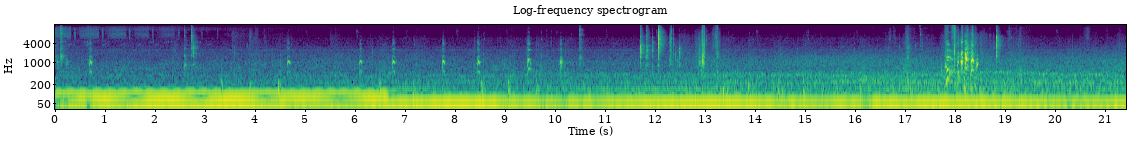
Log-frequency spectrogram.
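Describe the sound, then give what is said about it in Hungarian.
Faint clucking from a chicken in a video game set on a military base, with soft scattered clucks and a slightly louder burst near the end, all over a steady low hum. “Na hát, hogyha már így alakult, akkor csak meg pucolom ezt a csirkét itt a katonai bázis közepén. Kellett neked itt kotkodálni, kis barátom.”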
